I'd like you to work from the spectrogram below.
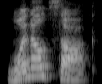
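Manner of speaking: ordinary delivery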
